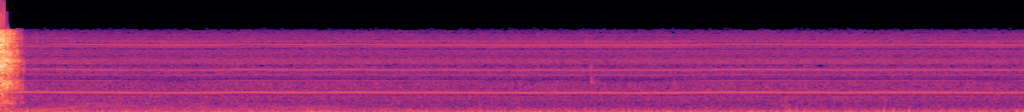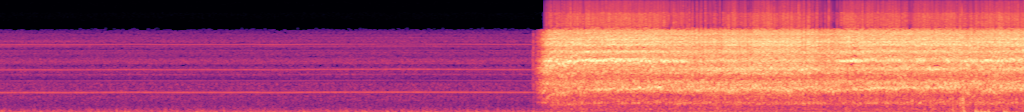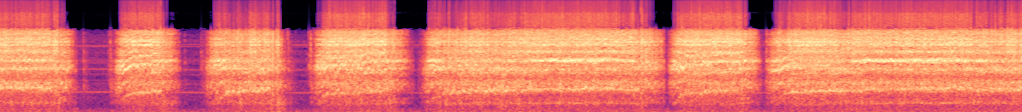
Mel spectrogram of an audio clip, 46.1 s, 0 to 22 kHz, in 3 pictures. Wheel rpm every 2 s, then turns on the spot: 20, 0, 0, 0, 0, 0, 0, 0, 0, 0, 0, 20, 200, 210, 220, 190, 70, 100, 130, 210, 140, 160, 210.
32-34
